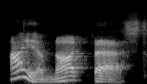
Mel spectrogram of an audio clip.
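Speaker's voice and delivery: very dry, plain, matter-of-fact delivery. Leaning over the pit, the character speaks up: very matter-of-fact voice. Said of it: "very matter-of-fact voice".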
